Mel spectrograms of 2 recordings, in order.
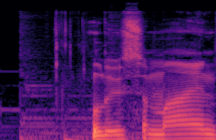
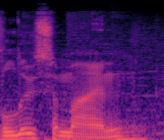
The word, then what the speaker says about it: Lusamine: Okay, half the chat is saying Lusamine and the other half is saying Lusamine. Lusamine. Okay, I'm gonna say Lusamine. I'm gonna say that. I trust more of chat is saying mean than mine.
